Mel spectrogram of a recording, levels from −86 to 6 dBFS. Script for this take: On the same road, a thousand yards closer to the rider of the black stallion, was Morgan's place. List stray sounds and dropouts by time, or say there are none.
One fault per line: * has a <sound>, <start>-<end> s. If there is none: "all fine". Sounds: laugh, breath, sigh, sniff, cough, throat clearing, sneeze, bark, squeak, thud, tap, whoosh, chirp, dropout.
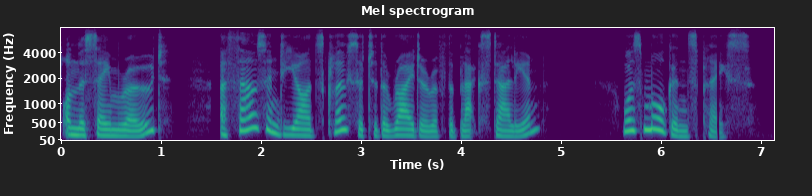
* has a dropout, 6.6-6.6 s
